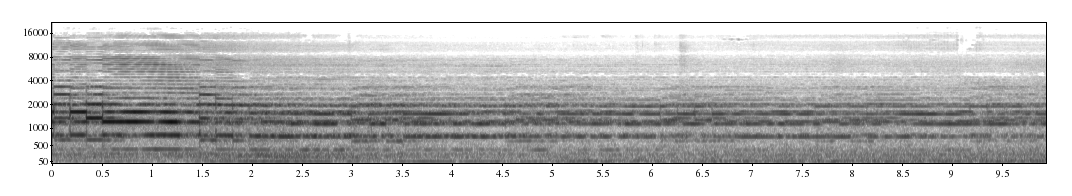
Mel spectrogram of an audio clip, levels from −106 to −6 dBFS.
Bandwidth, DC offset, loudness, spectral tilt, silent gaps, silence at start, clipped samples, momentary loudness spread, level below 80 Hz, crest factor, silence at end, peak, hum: 16 kHz; under 0.1%; -25 LUFS; -2.5 dB/octave; none; 0 s; under 0.1%; 18 LU; -52 dBFS; 18 dB; 0 s; -8 dBFS; none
